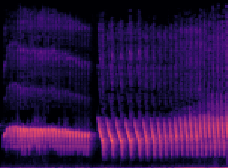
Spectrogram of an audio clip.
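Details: Canary in full song, used to train young canaries and restart birds that have gone silent: a sustained buzzy high note lasting over a second, then a rapid, accelerating series of repeated chirping notes.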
